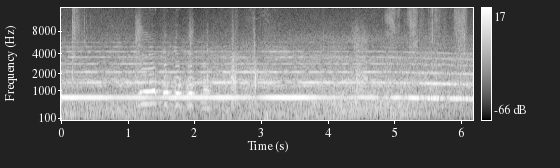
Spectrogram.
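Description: A factory siren sounding one long, steady wail, the signal for the lunch break. Its pitch sags slightly near the end.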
